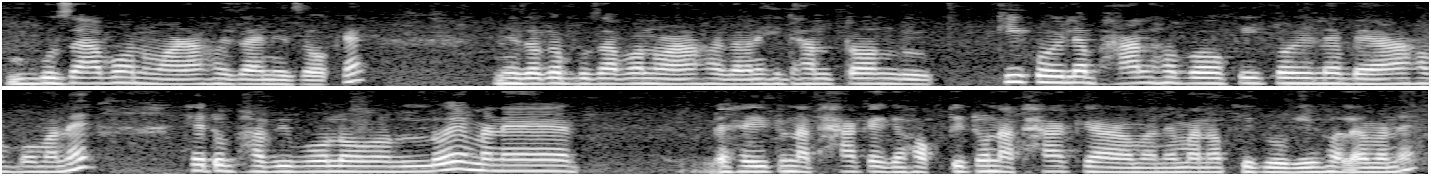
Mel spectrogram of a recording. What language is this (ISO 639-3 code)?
asm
